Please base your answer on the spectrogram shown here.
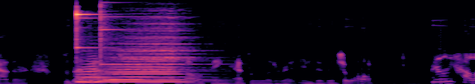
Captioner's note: computer chimes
